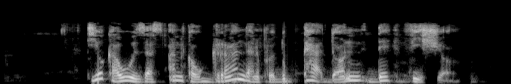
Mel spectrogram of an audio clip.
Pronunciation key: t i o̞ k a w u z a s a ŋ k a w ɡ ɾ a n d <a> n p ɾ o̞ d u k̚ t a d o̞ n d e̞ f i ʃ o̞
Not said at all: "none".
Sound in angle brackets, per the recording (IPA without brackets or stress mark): a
